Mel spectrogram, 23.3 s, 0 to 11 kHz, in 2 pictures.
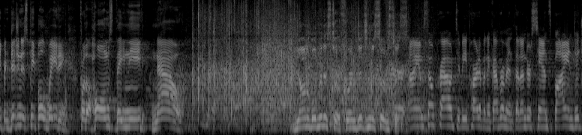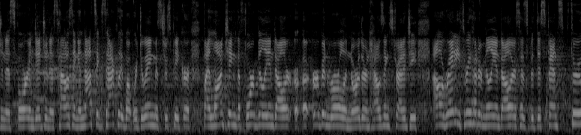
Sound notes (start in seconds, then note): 8.8 some Applause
